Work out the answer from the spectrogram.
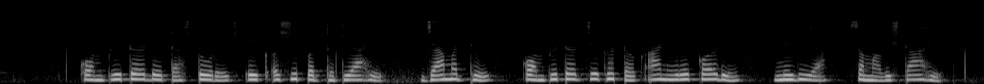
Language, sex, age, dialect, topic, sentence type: Marathi, female, 25-30, Northern Konkan, agriculture, statement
